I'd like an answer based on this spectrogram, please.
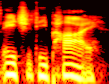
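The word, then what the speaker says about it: HTTPie: two go back more modern than those is HTT Pi HTTP i e is how you spell it and that's like just a very Stark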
